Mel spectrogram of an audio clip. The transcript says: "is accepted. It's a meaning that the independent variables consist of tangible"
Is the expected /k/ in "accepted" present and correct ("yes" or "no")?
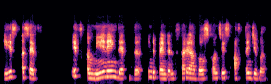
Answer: no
